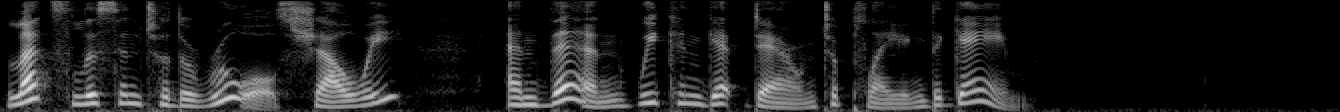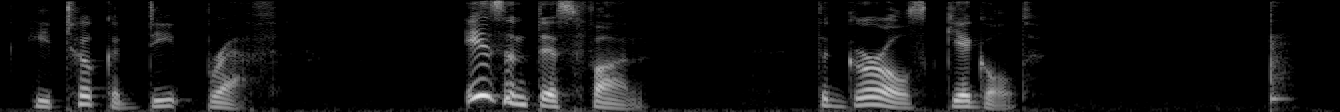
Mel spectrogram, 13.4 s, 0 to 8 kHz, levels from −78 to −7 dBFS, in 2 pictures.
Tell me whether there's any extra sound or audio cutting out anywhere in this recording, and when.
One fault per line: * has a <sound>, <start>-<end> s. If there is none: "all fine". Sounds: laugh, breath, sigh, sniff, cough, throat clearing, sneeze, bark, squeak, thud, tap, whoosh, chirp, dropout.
* has a thud, 13.0-13.2 s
